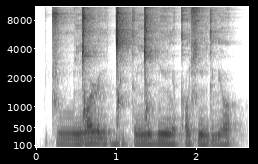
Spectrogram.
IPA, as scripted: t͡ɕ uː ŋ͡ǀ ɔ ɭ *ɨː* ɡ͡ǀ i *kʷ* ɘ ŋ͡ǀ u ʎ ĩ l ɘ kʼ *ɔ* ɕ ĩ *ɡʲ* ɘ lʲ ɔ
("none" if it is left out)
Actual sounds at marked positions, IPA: ɨː, k, ɔ, ɡ

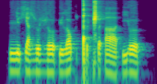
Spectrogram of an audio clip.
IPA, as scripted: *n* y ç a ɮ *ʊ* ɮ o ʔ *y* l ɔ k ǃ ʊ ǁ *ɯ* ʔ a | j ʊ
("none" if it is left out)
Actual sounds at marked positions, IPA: n, u, y, ə

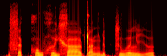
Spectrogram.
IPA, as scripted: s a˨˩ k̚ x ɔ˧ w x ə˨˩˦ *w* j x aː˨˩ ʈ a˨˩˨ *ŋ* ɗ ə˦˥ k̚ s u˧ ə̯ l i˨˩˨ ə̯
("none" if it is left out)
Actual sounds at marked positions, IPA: none, ŋ

